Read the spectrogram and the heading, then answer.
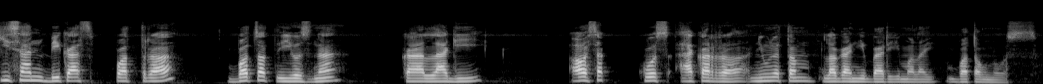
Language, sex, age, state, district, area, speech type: Nepali, male, 30-45, West Bengal, Kalimpong, rural, read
